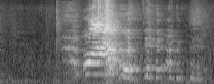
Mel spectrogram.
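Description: A young woman cries out loudly and close by.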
